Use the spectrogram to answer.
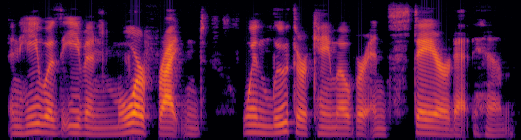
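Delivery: plain reading voice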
